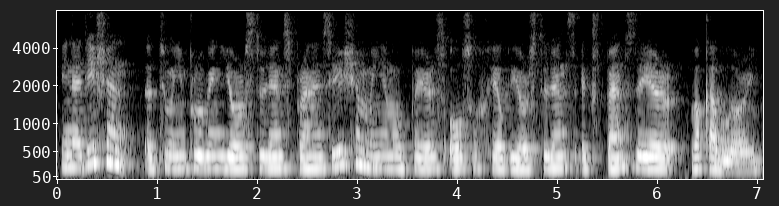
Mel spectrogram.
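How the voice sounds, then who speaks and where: Woman reading a lesson, mellow voice. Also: mid-range voice, fairly even intonation, a little fast, echoey room, rough recording. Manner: careful reading with small restarts. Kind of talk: reading a prepared presentation.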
